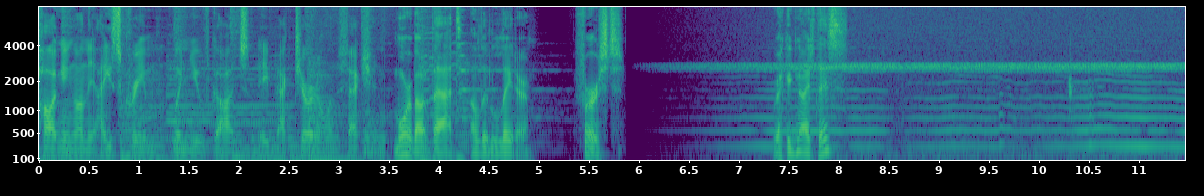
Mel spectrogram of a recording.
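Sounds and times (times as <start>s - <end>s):
speech: 0.0s - 5.9s, 7.3s - 8.2s
mosquito buzzing as it draws near: 6.0s - 11.4s.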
